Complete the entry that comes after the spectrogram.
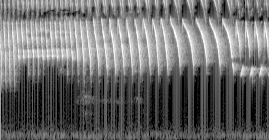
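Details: Singing canary meant to prompt other canaries to sing: a rapid trill of bright descending notes, then a long run of slower sweeping syllables, ending with short flat buzzy notes.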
